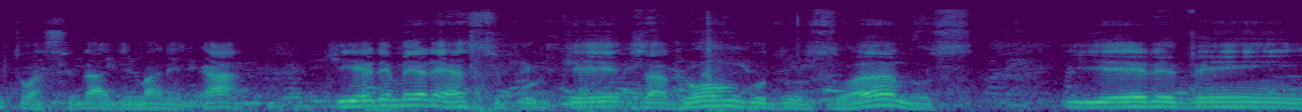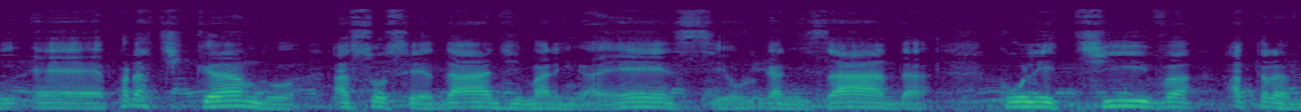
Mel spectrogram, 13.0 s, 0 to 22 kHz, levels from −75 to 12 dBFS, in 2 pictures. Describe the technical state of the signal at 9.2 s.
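Nothing is wrong with the signal at 9.2 s; the audio there is intact.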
